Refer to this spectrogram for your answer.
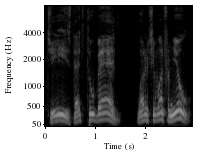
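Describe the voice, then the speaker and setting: A man's voice: medium pitch, animated, measured pace, darkish tone, slightly rough. An actor playing a blunt, no-nonsense older man, a loyal prodding friend in an audio drama. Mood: concerned, reproachful.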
